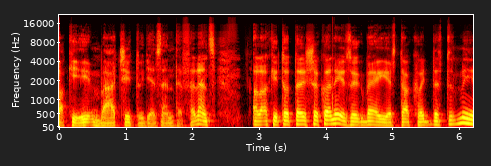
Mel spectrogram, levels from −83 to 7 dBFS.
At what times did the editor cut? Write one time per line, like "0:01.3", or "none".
none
